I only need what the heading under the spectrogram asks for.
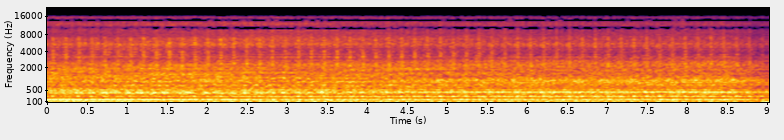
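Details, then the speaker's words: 2014 Dodge Journey AWD, 3.6 Pentastar V6: light, quick ticking keeping time with engine speed at idle; owner suspects worn rocker arms and lifters despite correct oil level, not confirmed. "can you guys hear that engine tick"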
